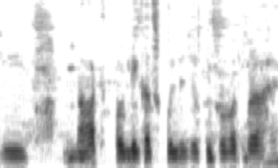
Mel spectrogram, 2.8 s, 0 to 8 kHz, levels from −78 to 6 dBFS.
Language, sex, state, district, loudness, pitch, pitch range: Hindi, male, Bihar, Lakhisarai, -20 LUFS, 105 Hz, 105-110 Hz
